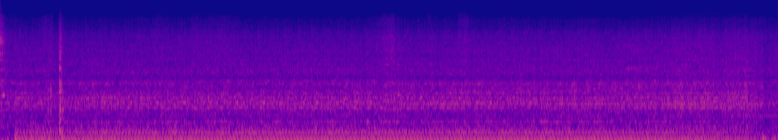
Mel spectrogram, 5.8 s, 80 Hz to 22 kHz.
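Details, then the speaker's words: Honda Integra DC2 with newly fitted Tanabe Hyper Medallion exhaust, warming up after install: steady even low idle, smooth deep solid non-raspy exhaust note, no ticking or puffing; joints sealed, no exhaust leaks. "so how good does that sound it's not like an obnoxious sound at all it's like a just like a really solid sound if that makes sense like not raspy i'm thrilled with that like it's going to be enjoyable sound"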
